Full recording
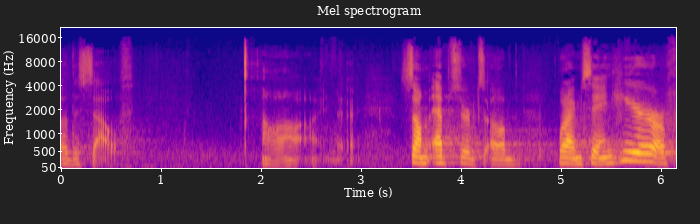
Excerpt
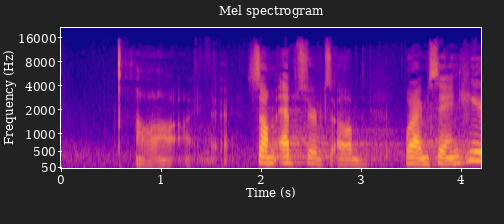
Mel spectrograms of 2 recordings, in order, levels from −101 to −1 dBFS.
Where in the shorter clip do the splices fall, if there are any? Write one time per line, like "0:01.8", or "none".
0:01.8

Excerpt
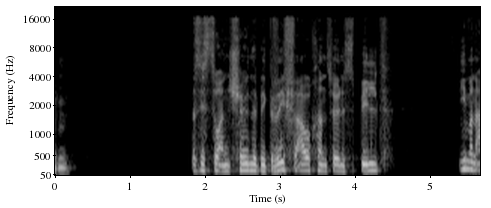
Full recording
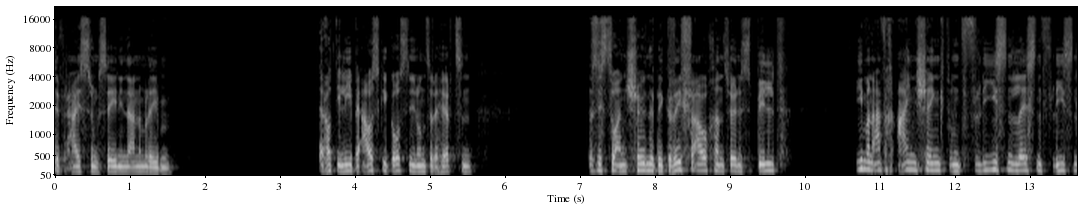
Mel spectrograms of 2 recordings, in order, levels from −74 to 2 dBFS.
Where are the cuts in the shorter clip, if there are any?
0:01.6

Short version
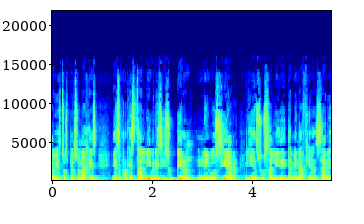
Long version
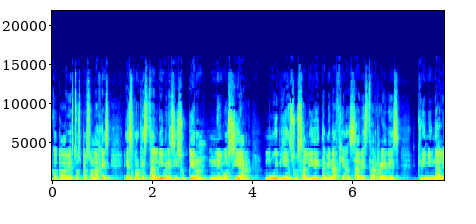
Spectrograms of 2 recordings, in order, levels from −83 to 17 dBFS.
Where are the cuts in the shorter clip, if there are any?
0:03.9

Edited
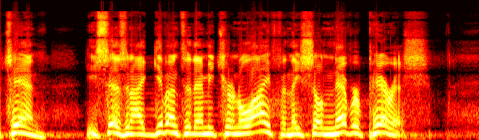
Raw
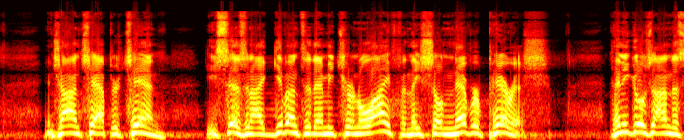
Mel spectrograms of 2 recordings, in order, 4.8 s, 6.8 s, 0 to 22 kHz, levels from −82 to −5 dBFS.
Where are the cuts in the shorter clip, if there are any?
none

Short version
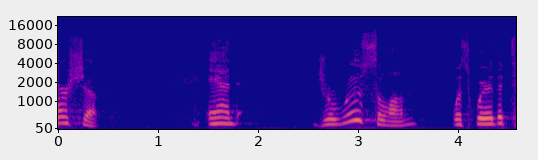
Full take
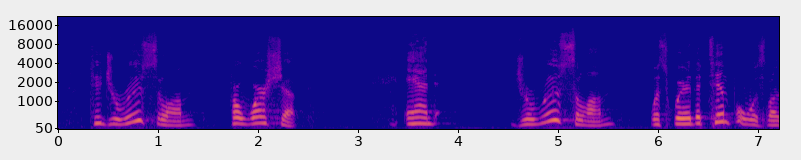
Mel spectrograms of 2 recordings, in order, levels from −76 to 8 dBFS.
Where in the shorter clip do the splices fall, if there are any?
none

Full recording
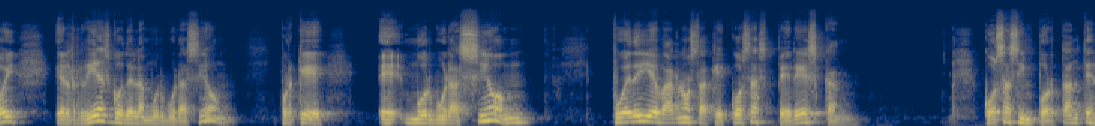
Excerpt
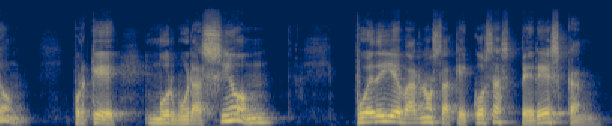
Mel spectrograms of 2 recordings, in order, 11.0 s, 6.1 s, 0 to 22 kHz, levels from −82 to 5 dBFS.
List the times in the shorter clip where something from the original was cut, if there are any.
0:01.5

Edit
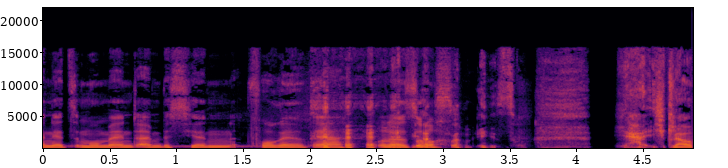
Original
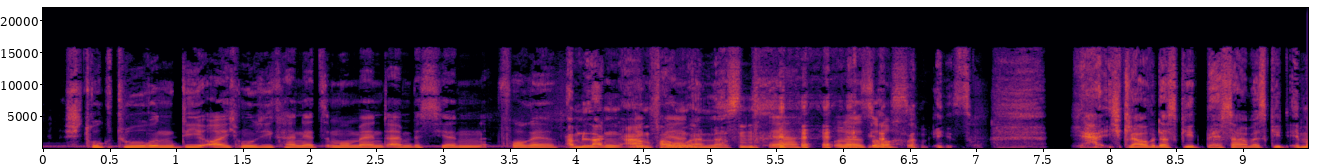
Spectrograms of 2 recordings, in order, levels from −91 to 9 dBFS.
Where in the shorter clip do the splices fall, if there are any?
0:02.0

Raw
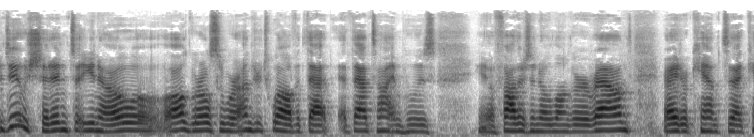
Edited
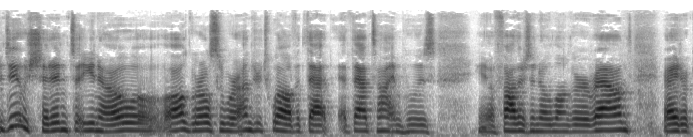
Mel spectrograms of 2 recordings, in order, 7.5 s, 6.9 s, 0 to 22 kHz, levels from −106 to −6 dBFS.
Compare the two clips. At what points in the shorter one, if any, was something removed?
none

